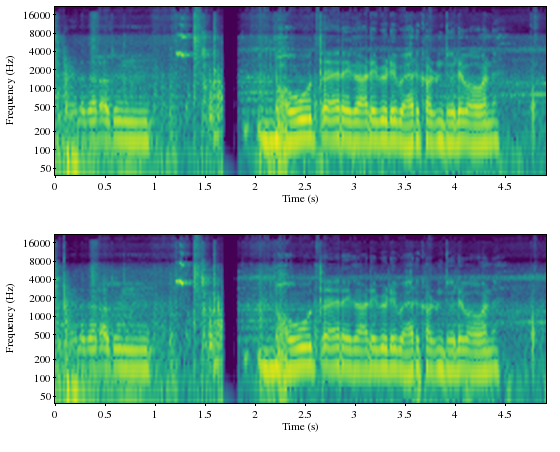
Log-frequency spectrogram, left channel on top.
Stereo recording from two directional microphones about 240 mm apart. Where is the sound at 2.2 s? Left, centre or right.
Centre.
